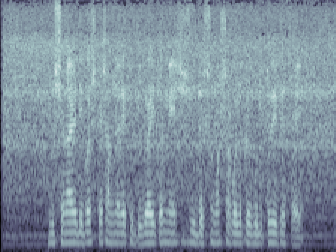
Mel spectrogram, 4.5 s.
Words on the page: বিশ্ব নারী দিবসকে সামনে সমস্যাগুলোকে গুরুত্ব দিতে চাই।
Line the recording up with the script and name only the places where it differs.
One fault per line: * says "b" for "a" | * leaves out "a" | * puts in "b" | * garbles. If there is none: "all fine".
* puts in "রেখে বিবাহিত মেয়েশিশুদের"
